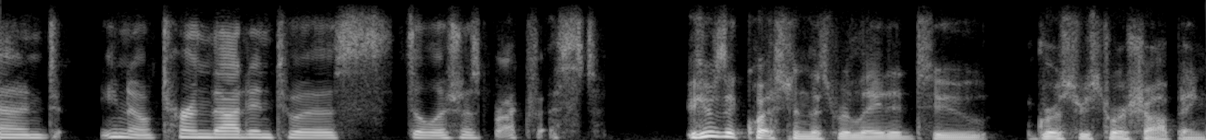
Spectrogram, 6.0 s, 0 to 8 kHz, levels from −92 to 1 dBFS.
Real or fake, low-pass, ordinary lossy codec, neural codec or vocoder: real; 7.2 kHz; Opus, 24 kbps; none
